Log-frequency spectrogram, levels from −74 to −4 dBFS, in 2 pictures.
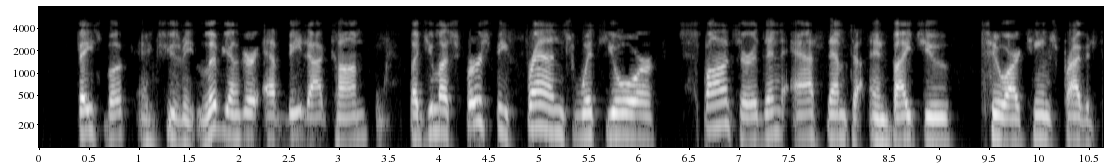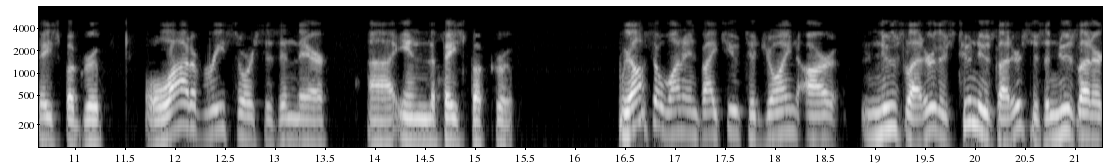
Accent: American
